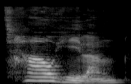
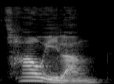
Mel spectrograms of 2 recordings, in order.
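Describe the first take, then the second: First: Drawn-out "Cao Hilang"; slow spelled demo. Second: Said in the usual way. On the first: Shown as a demonstration. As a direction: say "Cao Hilang" slowly, each syllable apart. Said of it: "C H A U". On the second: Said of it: "Cao Hilang repeated".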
